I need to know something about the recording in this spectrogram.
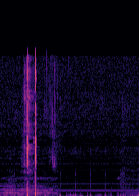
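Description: Near silence broken by two short clicks close together about half a second in.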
